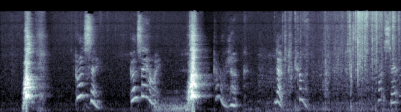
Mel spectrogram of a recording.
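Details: Boxer dog Pixie, frightened by a balloon in a small room, lets out two strong barks about three seconds apart, with a woman's coaxing voice talking between and after them.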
